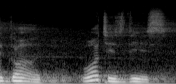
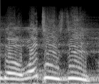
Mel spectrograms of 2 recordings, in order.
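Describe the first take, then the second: First: Lower, softer and slow, stunned; awed murmur. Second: Higher and louder, pressing; urgent question. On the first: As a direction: ask God quietly, in awe. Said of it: "I say". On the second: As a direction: demand an answer from God. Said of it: "when I asked him". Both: Retold or imitated.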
